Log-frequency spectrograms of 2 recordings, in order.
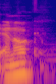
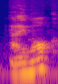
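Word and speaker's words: anCnoc: Anok, I think it's pronounced. It's Anok.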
